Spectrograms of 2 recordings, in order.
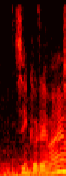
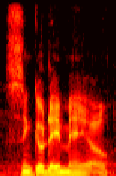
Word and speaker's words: Cinco de Mayo: I'm gonna say Cinco de Mayo. Cinco de Mayo. Right? That's how you spell it. Cinco de Mayo. Don't say mayo, Dan. Cinco de Mayo.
